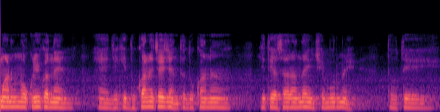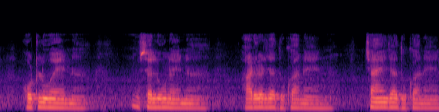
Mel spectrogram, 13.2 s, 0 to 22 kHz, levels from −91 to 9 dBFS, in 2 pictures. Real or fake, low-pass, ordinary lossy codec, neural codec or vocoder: real; 7.2 kHz; none; none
